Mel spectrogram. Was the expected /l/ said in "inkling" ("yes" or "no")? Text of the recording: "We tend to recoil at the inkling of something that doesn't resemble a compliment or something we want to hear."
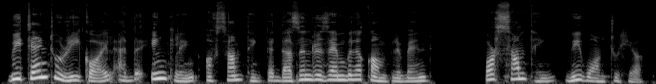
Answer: yes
